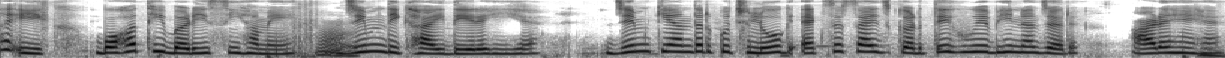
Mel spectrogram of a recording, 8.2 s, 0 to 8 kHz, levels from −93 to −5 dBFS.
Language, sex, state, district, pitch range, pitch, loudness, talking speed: Hindi, female, Bihar, West Champaran, 255-330 Hz, 280 Hz, -15 LUFS, 185 wpm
